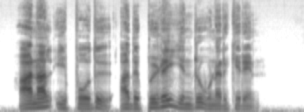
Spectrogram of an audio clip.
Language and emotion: Tamil, neutral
